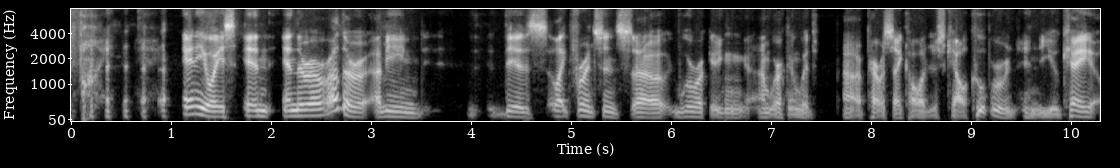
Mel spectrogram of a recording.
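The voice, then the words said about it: Speaks with a noticeable accent. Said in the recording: “You don't like my accent?”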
